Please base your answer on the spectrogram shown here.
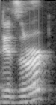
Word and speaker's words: dessert: Pronounce किया जाता है डेजर्ट, और इसका मतलब होता है मरुस्थल या रेगिस्तान। और ये है DESSERT, तो इसे प्रोनाउंस करेंगे डिजर्ट, और इसका मतलब होता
